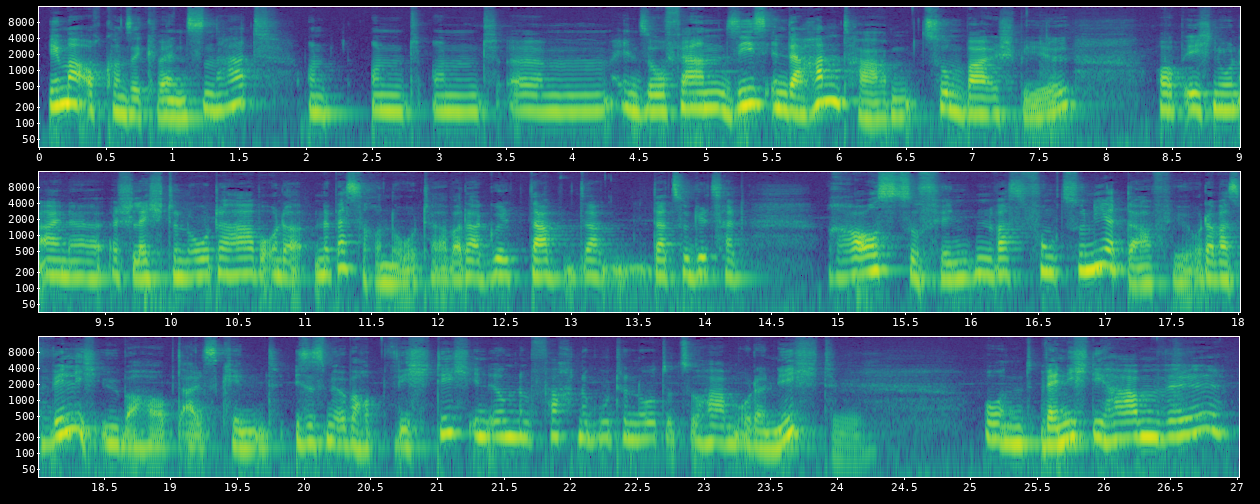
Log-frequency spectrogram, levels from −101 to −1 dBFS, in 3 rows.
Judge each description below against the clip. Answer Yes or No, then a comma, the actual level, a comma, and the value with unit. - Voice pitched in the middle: Yes, medium, 175 Hz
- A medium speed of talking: Yes, average, 155 wpm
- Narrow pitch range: No, average, 3.7 semitones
